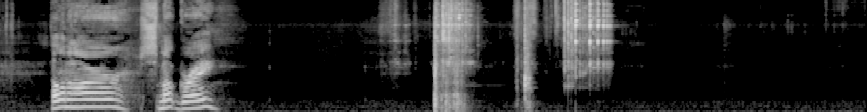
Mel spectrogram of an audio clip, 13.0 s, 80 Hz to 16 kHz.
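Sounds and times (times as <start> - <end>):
metallic clinks: 8.4 - 9.3.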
